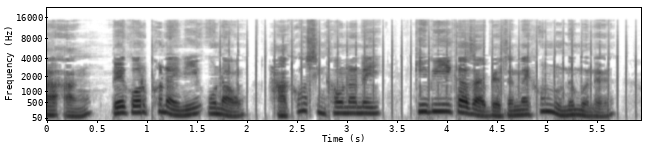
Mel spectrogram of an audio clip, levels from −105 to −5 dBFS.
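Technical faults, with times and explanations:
Throughout: HE-AAC compression, plainly audible. The speech treble is rebuilt by copying lower bands upward rather than kept. Harmonics fail to line up across the crossover, so s sounds turn gritty or metallic. A low bitrate, around 20 kbps, is the likely cause.
1.73 to 5.90 s: train of clicks, starting just after "बेगर फोनायनि". Similar pulses tick over the speech at a regular 11.1 per second, about fifty in all. They stand about 15 dB above the signal. Interference or a faulty connection is the likely source.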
